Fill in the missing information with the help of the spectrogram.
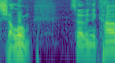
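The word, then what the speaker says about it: שלום: the Americans you know Americans are hello Shalom they can't say shalom shalom it's shalom so it was in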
